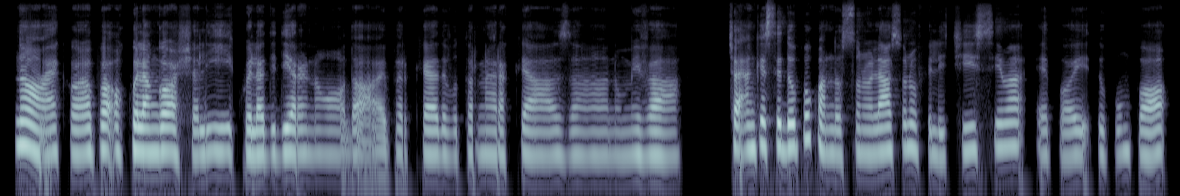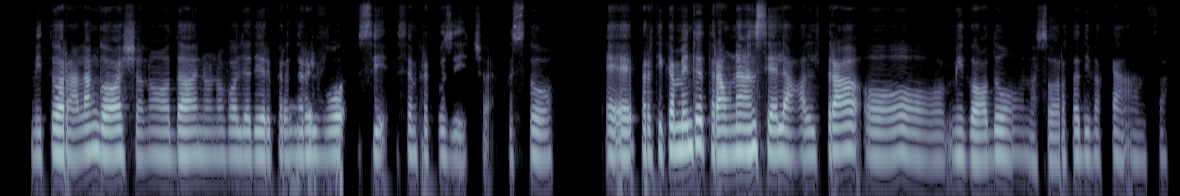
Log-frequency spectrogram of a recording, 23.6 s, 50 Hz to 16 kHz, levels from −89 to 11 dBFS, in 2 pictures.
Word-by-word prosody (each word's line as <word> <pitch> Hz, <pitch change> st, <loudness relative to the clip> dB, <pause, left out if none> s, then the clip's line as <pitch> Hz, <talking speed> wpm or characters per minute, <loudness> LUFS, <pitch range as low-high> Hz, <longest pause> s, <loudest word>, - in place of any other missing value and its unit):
No 210 Hz, -6 st, +8 dB
ecco, 180 Hz, +1 st, -1 dB
ho 180 Hz, +1 st, +4 dB
po 195 Hz, +3 st, +3 dB
ho 190 Hz, -, 0 dB
quell'angoscia 185 Hz, -3 st, +6 dB
lì, 185 Hz, +1 st, 0 dB
quella 170 Hz, -1 st, +4 dB
di 175 Hz, +1 st, -2 dB
dire: 180 Hz, 0 st, +3 dB
"No 170 Hz, 0 st, -7 dB
dai 90 Hz, +3 st, -3 dB
perché 175 Hz, 0 st, -1 dB
devo 165 Hz, -1 st, -6 dB
tornare 175 Hz, -1 st, -4 dB
a -, -, -8 dB
casa, 165 Hz, -1 st, -4 dB
non 165 Hz, 0 st, -10 dB
mi 170 Hz, +1 st, -3 dB
va." 165 Hz, -1 st, 0 dB, 0.5 s
Cioè -, -, +4 dB
anche 200 Hz, +3 st, +4 dB
se 215 Hz, -1 st, +4 dB
dopo 210 Hz, +6 st, +5 dB
quando 180 Hz, -7 st, 0 dB
sono 175 Hz, +1 st, -5 dB
là 185 Hz, +2 st, +4 dB
sono 205 Hz, +1 st, -1 dB
felicissima 195 Hz, +5 st, -3 dB
e 170 Hz, 0 st, -8 dB
poi 165 Hz, +1 st, -5 dB
dopo 170 Hz, -1 st, -10 dB
un 185 Hz, +2 st, -5 dB
po' 170 Hz, 0 st, +1 dB, 0.4 s
mi 165 Hz, 0 st, -10 dB
torna 170 Hz, -2 st, +2 dB
l'angoscia: 175 Hz, -1 st, +1 dB
"No 165 Hz, 0 st, -8 dB
dai 170 Hz, +1 st, 0 dB
non 165 Hz, 0 st, -10 dB
ho 165 Hz, -, -11 dB
voglia 165 Hz, 0 st, -4 dB
di 165 Hz, 0 st, -2 dB
riprendere 165 Hz, +1 st, -5 dB
il 170 Hz, -1 st, -4 dB
vo" 170 Hz, +1 st, -1 dB
sì, 175 Hz, -1 st, -9 dB
sempre 170 Hz, -2 st, -11 dB
così. 155 Hz, -3 st, -12 dB
Cioè -, -, -23 dB
questo 160 Hz, -1 st, -8 dB, 0.5 s
è 165 Hz, -1 st, -1 dB
è 160 Hz, -, -2 dB
praticamente 195 Hz, +5 st, +3 dB
tra 180 Hz, -4 st, +2 dB
un'ansia 185 Hz, +1 st, +2 dB
e -, -, +2 dB
l'altra 175 Hz, +3 st, -1 dB
ho 160 Hz, -2 st, -7 dB
mi 165 Hz, -1 st, -8 dB
godo 155 Hz, +2 st, -3 dB
una 165 Hz, -3 st, -17 dB
sorta 145 Hz, +3 st, -10 dB
di 165 Hz, -, -10 dB
vacanza. 155 Hz, -1 st, -17 dB
170 Hz, 165 wpm, -21 LUFS, 165-180 Hz, 0.5 s, No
